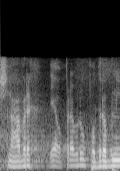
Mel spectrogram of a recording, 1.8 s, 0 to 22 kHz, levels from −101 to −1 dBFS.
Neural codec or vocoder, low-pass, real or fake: codec, 16 kHz, 6 kbps, DAC; 5.4 kHz; fake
